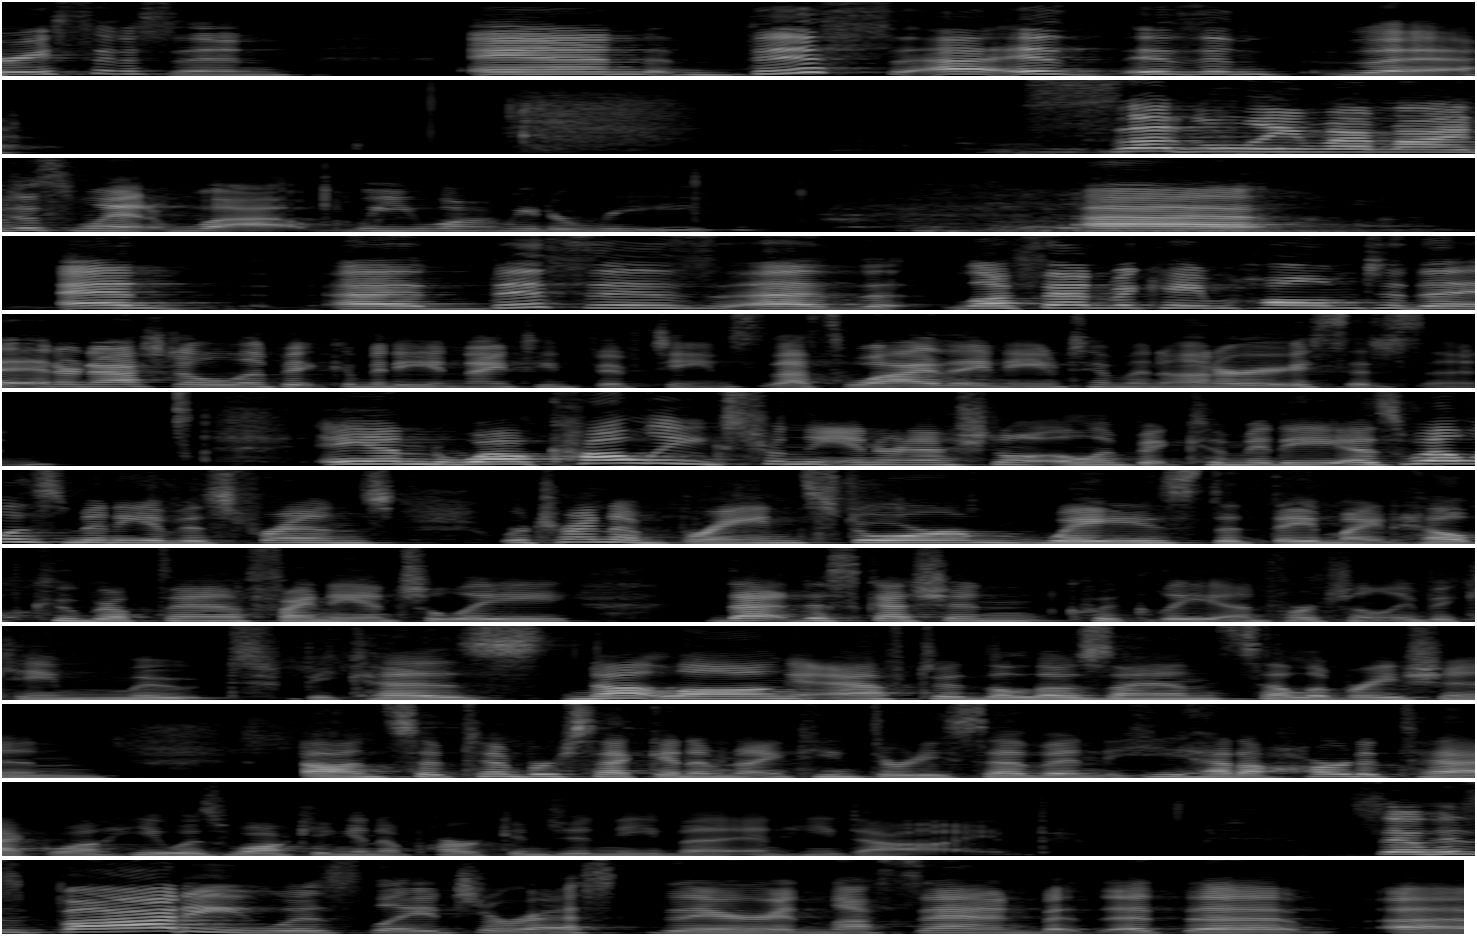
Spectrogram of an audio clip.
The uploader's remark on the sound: This episode is our 2016 live show from the Dallas Museum of Art about the Olympics.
